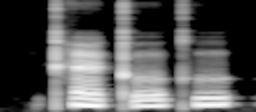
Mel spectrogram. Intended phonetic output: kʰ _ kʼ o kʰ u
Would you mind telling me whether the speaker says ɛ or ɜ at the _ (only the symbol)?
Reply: ɜ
